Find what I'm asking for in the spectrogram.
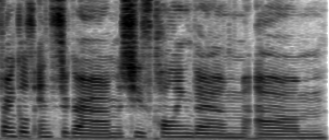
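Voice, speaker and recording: The recording of this woman is very clean, with a silent background. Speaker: social media commentator. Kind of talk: casual vlog commentary. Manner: rambling, filler-heavy.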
